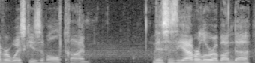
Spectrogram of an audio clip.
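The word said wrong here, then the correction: A'bunadh: Or Abuna, sorry, terrible, terrible Gaelic pronunciation there.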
